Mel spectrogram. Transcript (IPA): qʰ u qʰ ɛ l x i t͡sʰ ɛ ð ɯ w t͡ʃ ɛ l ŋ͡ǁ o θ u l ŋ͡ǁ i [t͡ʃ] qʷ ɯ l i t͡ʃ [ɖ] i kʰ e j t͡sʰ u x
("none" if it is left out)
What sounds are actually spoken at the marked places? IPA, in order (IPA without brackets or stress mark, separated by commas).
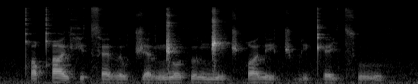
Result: t͡ʃ, b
